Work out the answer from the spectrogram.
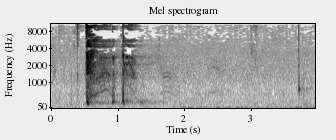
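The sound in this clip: Coughing and throat clearing: two sharp, harsh coughs close together near the start, then near quiet with only faint low rumble.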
